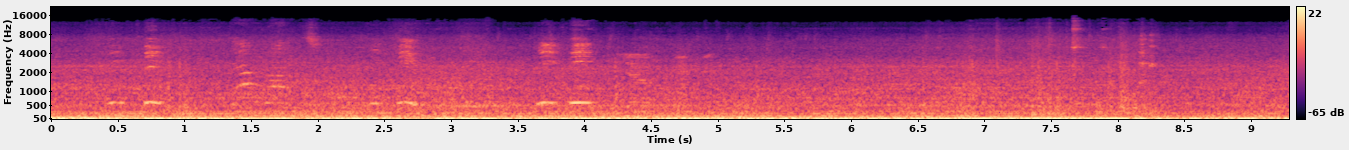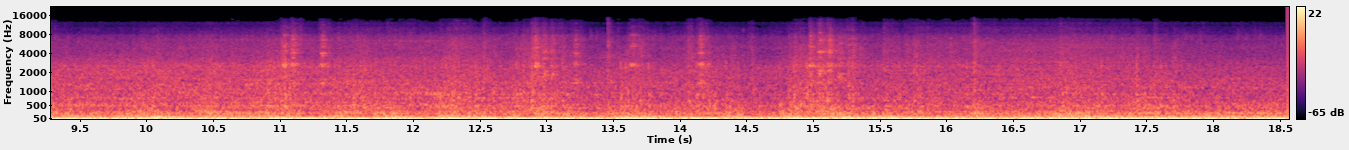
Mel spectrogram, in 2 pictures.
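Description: The bus interior rattles and clatters over bumps.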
